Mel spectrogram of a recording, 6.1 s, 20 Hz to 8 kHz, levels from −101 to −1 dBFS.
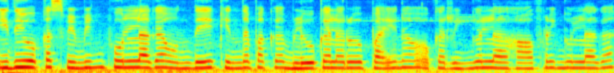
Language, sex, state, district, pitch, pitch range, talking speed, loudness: Telugu, female, Andhra Pradesh, Guntur, 245 Hz, 235-260 Hz, 165 wpm, -16 LUFS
